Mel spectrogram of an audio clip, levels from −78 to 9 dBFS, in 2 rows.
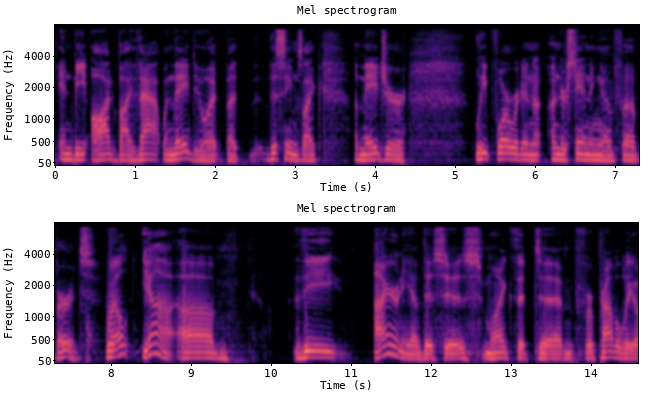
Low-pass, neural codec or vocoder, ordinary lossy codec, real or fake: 7.2 kHz; none; MP3, 48 kbps; real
